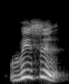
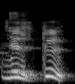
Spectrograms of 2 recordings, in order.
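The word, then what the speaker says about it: whistle: next one விசில் விசில் நாட் விஸ்டில் தீ வராது only விசில் right last one ஆன்சில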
